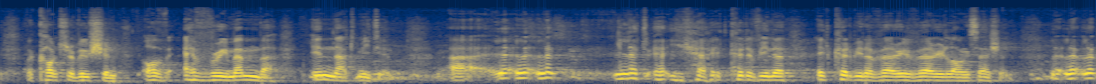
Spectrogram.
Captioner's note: laughter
